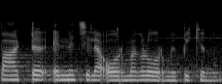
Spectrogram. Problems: background sounds at intervals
